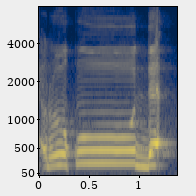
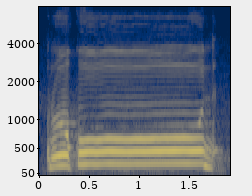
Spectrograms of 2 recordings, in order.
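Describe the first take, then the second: First: The final consonant is released with an echoing bounce. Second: The final consonant is held with no audible release. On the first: The speaker calls it right. "We want to read it ruqud" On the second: The speaker calls it wrong. "you can almost not hear the dal"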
